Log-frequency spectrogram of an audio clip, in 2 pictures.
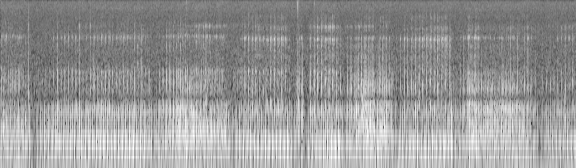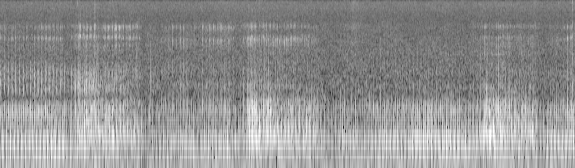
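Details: Cat purring steadily as a calming sound, a rich low throbbing rumble with rhythmic in-and-out breath pulses about every second or two, continuous with no other sounds.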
